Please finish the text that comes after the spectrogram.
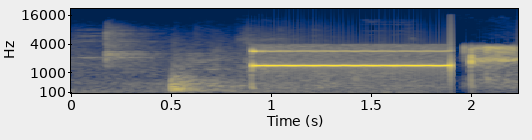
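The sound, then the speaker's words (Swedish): A single steady electronic beep lasting about a second, loud and clear, with brief soft noises just before and after it, an answering machine tone before a recorded listener phone message played on the radio. “Som ni kanske vet har vi en telefonsvarare här på Radio Total Normal dit man kan ringa och risa och rosa”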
